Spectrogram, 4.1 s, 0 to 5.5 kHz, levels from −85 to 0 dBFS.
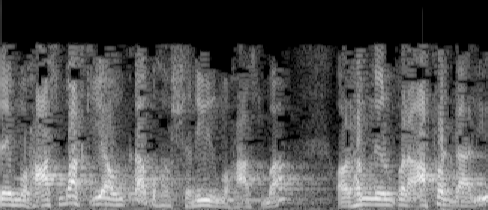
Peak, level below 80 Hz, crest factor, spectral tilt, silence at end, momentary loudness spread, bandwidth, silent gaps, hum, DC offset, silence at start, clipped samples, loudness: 0 dBFS; -44 dBFS; 14 dB; -10.5 dB/octave; 0 s; 9 LU; 4.5 kHz; none; none; under 0.1%; 0 s; under 0.1%; -13 LUFS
